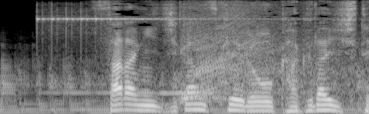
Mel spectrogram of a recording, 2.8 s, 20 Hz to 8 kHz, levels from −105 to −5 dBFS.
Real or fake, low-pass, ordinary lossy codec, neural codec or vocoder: real; none; none; none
